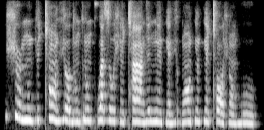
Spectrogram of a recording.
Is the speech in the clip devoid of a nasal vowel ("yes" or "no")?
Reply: no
